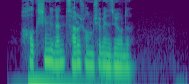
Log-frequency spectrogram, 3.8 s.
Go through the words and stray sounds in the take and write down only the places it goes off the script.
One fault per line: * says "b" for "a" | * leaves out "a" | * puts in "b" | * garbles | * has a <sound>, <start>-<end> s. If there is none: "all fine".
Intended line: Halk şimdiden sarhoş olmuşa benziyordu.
all fine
